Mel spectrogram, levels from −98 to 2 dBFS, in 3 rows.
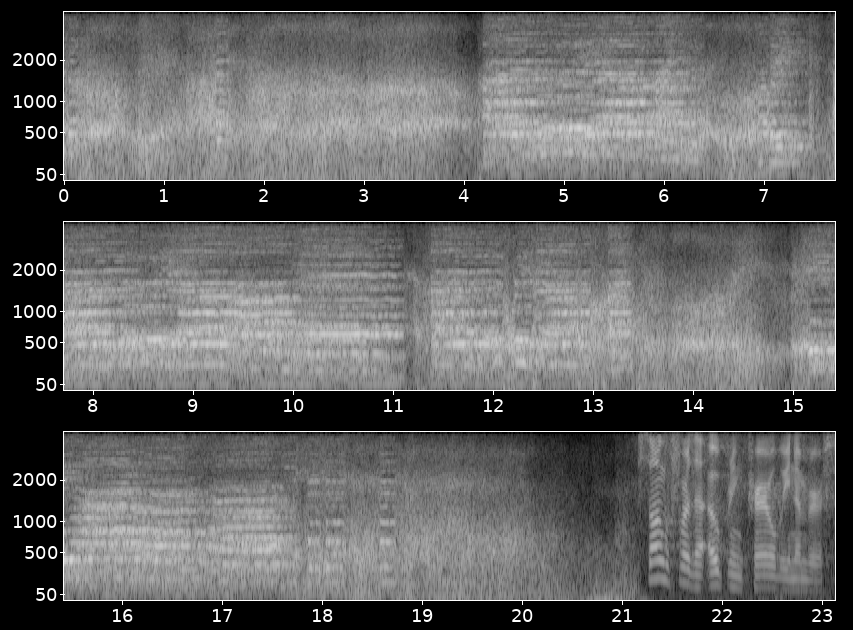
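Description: From 0.02 to 4.19 s the sound keeps cutting in and out. That's likely sound chopped by the voice detector: the sender kept toggling transmission, and comfort noise covered nearly 4 s of that stretch. It happens again from 6.40 to 7.06 s.

At 7.45 to 7.69 s the sound briefly gives way to steady noise, likely sound dropped by the voice detector, which mistook a quiet passage for background and stopped sending. The same short dropout recurs at 11.11 to 11.38 s, lasting about a quarter second.

The choppy switching returns from 12.10 to 12.43 s, 12.85 to 15.16 s and 17.74 to 21.16 s, with comfort noise filling about 2 s and 3 s of the last two. Everything sits under the 4 kHz ceiling of the G.711 call path.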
